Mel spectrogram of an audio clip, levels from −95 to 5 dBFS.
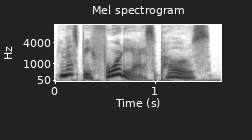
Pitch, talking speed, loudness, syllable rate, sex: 200 Hz, 215 wpm, -19 LUFS, 5.8 syllables/s, female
